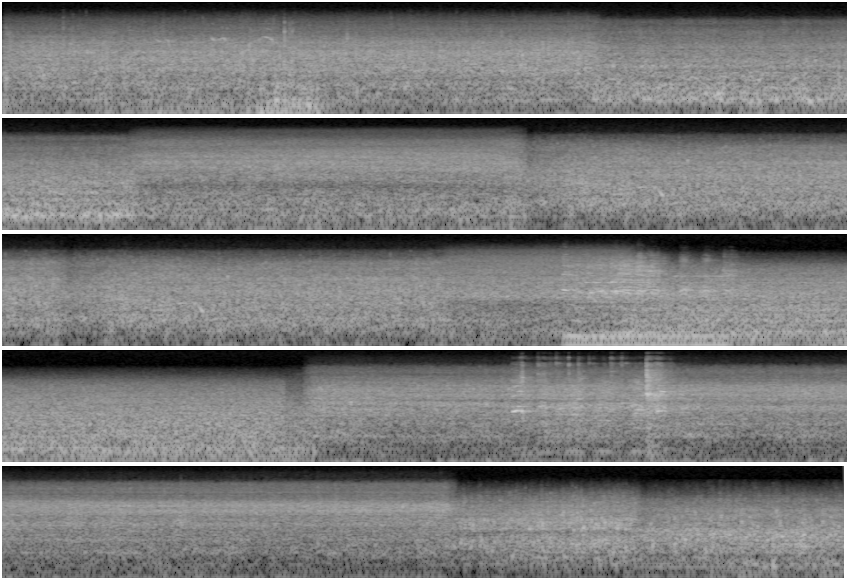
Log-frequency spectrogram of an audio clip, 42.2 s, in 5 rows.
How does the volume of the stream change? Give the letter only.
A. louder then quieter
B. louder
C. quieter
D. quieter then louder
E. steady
E.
